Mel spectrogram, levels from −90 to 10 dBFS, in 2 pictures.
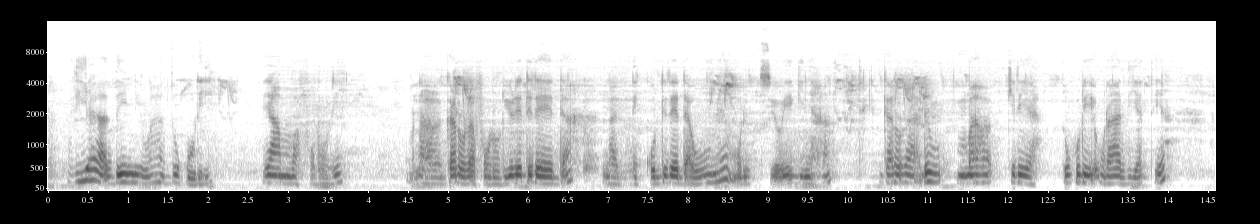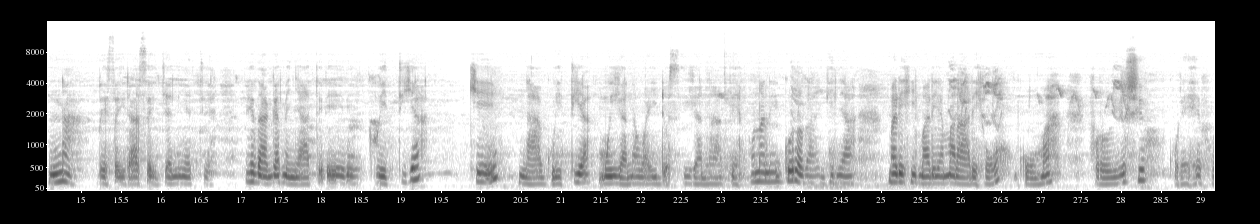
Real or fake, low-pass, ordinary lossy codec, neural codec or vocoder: fake; 14.4 kHz; none; vocoder, 48 kHz, 128 mel bands, Vocos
